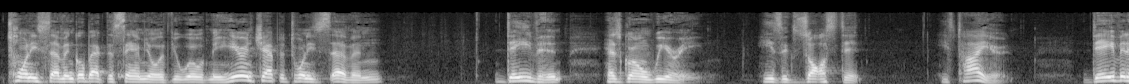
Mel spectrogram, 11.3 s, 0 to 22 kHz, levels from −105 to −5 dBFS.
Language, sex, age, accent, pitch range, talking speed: English, male, 50-69, American, 130-180 Hz, 120 wpm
